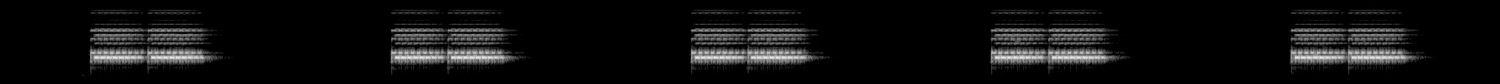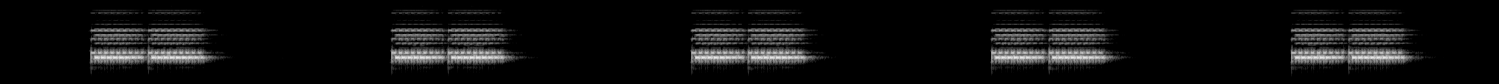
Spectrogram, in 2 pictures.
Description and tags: Telephone Ring UK 1
A stereo recording of an UK telephone ringing (cut to loop). Rode NT 4 > FEL battery pre-amp > Zoom H2 line in
ring, stereo, uk, xy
